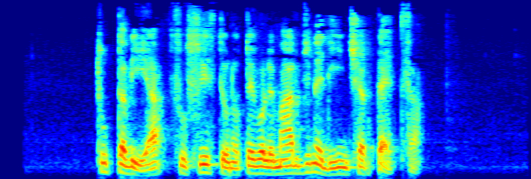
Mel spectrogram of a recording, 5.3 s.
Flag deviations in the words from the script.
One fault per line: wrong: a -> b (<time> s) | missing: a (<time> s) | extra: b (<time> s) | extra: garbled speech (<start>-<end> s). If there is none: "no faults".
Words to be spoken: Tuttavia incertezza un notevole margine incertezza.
wrong: incertezza -> sussiste (1.7 s)
extra: di (3.2 s)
